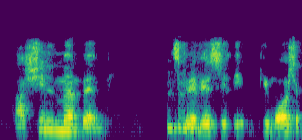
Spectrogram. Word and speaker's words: Achille Mbembe: Tem alguns chamam Aquiles, mas como ele é francês, como é camaronês e camarão, a segunda língua, né, do colonizador é o francês. Meu pai, que fala francês, disse que a pronúncia mais adequada é Achille Mbembe.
